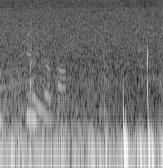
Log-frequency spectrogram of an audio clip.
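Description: Faint voices of people talking in the background over a low rumble, with a few low thuds on the phone microphone near the end.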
